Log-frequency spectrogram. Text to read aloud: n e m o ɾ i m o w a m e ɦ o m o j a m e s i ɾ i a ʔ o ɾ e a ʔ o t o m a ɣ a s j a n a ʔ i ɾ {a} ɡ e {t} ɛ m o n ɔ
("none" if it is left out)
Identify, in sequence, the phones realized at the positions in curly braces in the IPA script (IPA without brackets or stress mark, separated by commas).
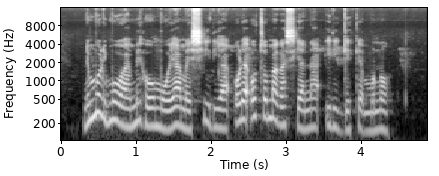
i, k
